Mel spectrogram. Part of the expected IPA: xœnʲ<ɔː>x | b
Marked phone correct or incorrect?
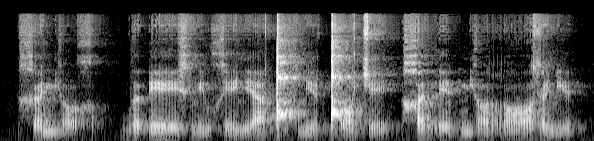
correct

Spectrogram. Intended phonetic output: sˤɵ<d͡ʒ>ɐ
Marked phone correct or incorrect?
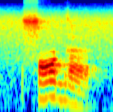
incorrect: ɡ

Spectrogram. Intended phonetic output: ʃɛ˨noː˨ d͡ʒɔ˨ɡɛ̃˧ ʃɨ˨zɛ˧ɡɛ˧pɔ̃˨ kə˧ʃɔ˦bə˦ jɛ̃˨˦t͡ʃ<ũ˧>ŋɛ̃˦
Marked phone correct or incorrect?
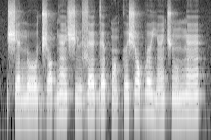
correct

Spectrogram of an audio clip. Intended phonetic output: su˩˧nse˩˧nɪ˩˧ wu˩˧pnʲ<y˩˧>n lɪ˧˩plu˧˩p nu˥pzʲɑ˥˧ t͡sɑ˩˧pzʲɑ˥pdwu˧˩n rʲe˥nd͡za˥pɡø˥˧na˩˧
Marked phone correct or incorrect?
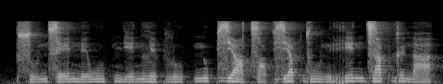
incorrect: e˩˧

